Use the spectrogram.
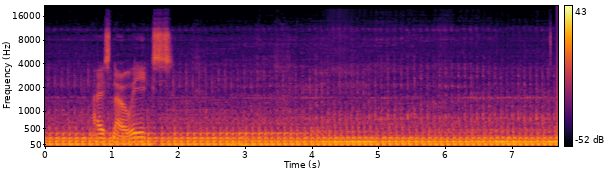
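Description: A 2025 Honda Grom SP motorcycle fitted with a ZoOM Loop exhaust starts up with a brief rising whine and then settles into a steady, close idle that runs throughout, with someone talking briefly over it.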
